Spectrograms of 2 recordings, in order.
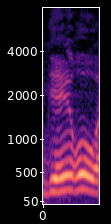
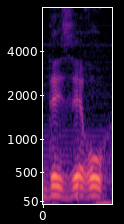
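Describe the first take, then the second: First: There is no z sound before héros. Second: A z sound links des to héros. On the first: The speaker calls it right. "je n'ai pas fait la liaison" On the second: The speaker calls it wrong. "Autrement, ça aurait fait des héros"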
